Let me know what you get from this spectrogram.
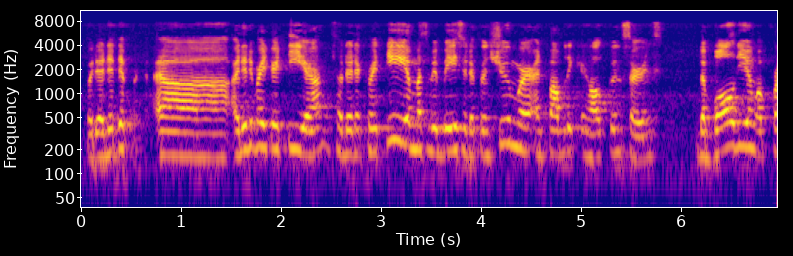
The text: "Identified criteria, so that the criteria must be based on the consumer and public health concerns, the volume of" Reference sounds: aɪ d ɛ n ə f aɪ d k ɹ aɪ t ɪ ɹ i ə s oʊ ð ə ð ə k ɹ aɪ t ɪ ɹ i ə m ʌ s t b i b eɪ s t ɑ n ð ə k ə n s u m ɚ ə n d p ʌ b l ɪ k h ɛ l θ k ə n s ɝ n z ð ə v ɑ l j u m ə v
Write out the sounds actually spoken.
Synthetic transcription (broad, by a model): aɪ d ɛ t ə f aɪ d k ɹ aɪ t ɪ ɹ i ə s oʊ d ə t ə k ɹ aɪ t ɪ ɹ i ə m ʌ s t b i b eɪ s t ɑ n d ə k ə n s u m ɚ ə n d p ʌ b l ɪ k h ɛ l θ k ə n s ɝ n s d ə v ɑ l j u m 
